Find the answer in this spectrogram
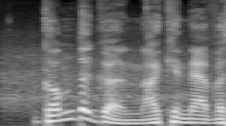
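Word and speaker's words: Gündoğan: Oh, it's Gundogan. I can never say his name. The G is silent, isn't it? No, it's not.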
